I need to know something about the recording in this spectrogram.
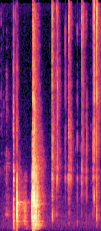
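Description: Small cosmetics packaging being handled by hand: the box and pot of a loose mineral powder foundation rustling and scraping, loudest about two-thirds of a second in, followed by a run of light clicks.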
